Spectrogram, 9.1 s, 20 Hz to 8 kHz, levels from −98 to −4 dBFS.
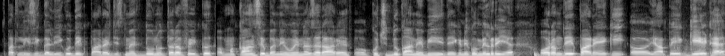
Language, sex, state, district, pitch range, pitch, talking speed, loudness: Hindi, male, West Bengal, Kolkata, 170-190 Hz, 180 Hz, 275 wpm, -19 LUFS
